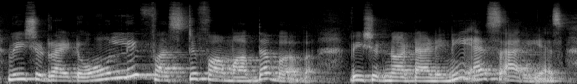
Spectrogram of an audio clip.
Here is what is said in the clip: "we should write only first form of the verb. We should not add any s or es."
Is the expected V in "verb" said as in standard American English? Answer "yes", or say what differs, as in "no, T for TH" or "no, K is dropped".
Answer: yes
